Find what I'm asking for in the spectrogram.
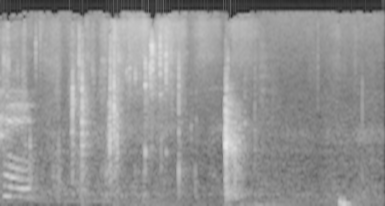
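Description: Dice rolled for a wayfinding roll, coming up seven, clatter across a tabletop in a quick, irregular run of small hard clicks and taps, ending with a sharper knock, followed by a soft low thump.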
